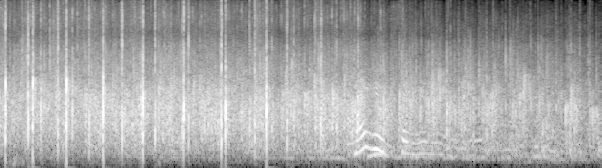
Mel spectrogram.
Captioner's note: applause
